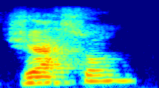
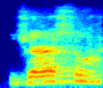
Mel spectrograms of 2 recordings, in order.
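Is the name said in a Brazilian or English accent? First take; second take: Brazilian; English. First: The name is said in a Brazilian accent. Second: The name is said in an English accent.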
